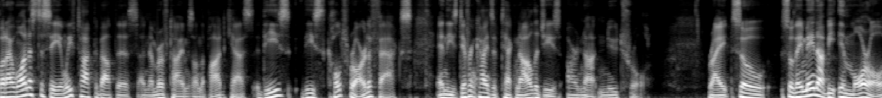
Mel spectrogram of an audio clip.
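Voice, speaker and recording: A man's dark, mellow voice, fairly low in pitch, with lively intonation at a moderate pace against a quiet background. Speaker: podcast host. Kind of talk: casual interview. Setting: home studio. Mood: thoughtful, earnest. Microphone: studio mic.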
